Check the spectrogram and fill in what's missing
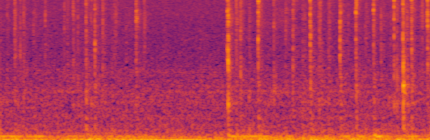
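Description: Fast fingertip typing on a silver aluminium laptop's black plastic keys, making quick, light clicking taps. A steady low hum sits under the taps throughout.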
